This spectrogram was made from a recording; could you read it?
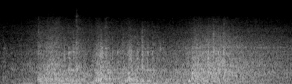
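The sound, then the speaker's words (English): A continuous, deep roar of Hurricane Ian's winds as it arrives in Florida, swelling in powerful gusts and rumbling steadily like a passing freight train, loud with no voices. “The sound, this just freight train whooshing noise, like the whole world is angry at you.”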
